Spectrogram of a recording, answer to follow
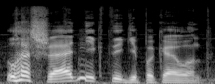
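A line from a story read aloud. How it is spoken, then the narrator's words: Shout through laughter. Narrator (Russian): сквозь смех крикнул он спартанцу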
